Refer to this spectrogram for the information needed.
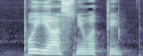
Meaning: to explain, to explicate
- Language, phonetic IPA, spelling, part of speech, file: Ukrainian, [pɔˈjasʲnʲʊʋɐte], пояснювати, verb, Uk-пояснювати.ogg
